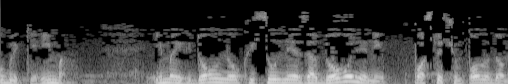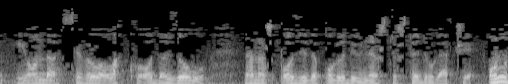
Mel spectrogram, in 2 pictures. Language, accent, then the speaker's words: Serbian; Kraljevo, Serbia; dolazim iz Kraljeva, akademski sam slikar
